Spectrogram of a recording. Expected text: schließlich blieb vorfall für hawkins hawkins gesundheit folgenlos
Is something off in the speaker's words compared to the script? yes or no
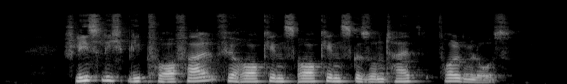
no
